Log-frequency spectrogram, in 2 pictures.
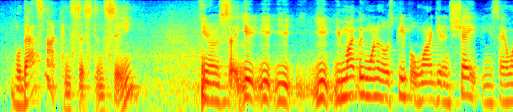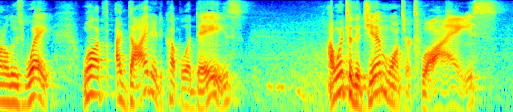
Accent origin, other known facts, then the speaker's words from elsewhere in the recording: Alabama, United States; also born or lived in Detroit, Michigan; I was born in Detroit, Michigan. It's the armpit of Michigan. And I was born there, and then we went from Egypt to the Promised Land, Alabama, and that's where I grew up.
